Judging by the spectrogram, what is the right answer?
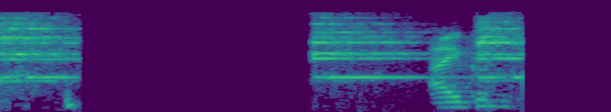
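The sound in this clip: An electronic bell tone sounds in two flat, steady bursts: a short one, then silence, then a longer one with a brief rising glide near its end. The tone is loud and bright, with no voices.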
